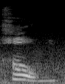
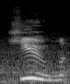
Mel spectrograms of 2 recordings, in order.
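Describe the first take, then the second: First: The word rhymes with 'roam'. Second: The word rhymes with 'fume'. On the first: The speaker calls it wrong. "I always pronounced it home" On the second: The speaker calls it right. "Hume, the L is silent"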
